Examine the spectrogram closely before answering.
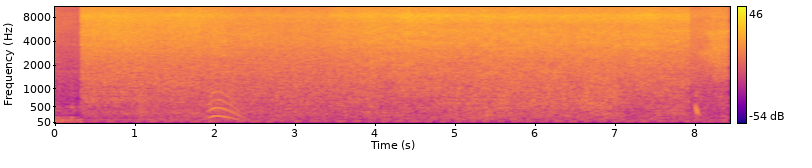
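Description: Self-serve car wash pressure wand spraying water, a steady hiss that comes on abruptly and cuts off near the end.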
